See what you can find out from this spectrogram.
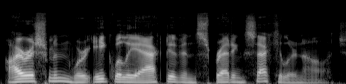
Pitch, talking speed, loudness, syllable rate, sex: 105 Hz, 140 wpm, -20 LUFS, 6.0 syllables/s, male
